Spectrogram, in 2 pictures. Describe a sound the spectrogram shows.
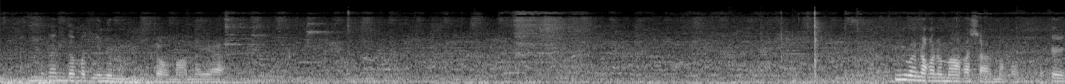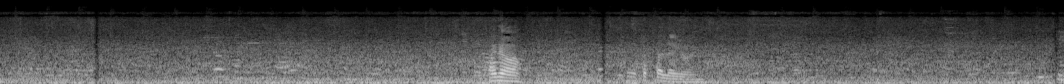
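Quiet chatter of people murmurs in the background.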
